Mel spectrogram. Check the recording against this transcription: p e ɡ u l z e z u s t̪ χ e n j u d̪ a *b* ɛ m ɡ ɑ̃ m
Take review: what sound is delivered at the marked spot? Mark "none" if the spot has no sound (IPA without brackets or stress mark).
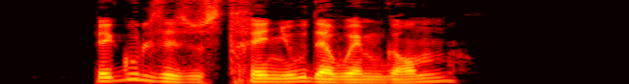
w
